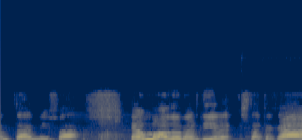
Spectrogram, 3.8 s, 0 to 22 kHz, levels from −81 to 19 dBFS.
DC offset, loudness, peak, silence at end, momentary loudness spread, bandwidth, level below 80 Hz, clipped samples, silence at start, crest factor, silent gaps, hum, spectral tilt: under 0.1%; -22 LUFS; -8 dBFS; 0 s; 18 LU; 8 kHz; -62 dBFS; under 0.1%; 0 s; 14 dB; none; none; -6.5 dB/octave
